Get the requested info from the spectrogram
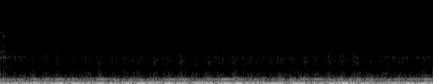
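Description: Wood-chip fire burning in a small Super-Kalor stove with its door shut, drawing with a steady low rumble.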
